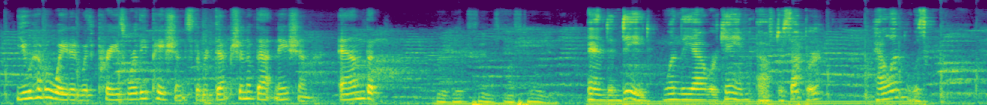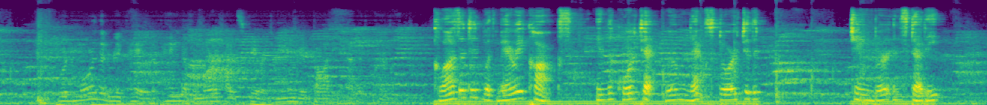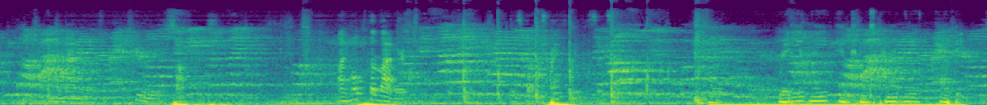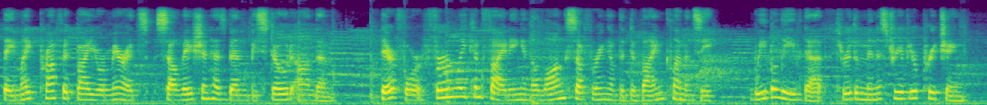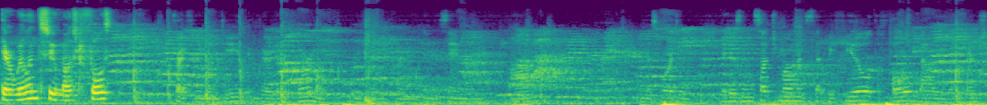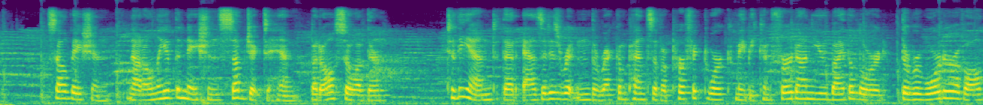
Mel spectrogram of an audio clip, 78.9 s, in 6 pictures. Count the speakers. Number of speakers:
4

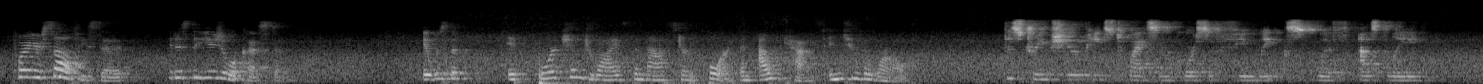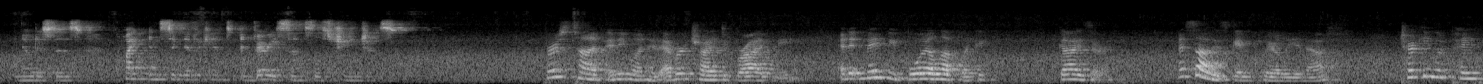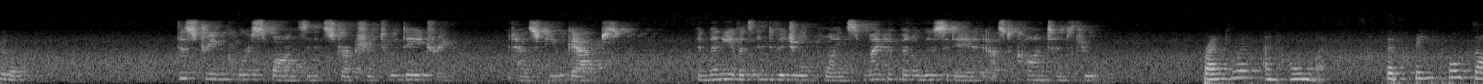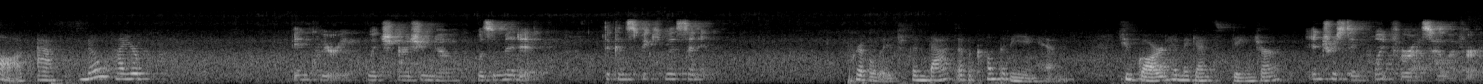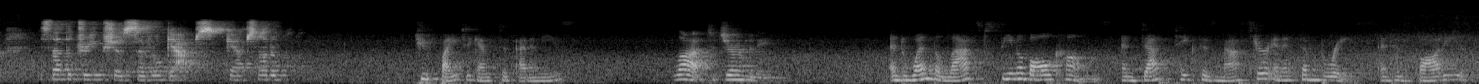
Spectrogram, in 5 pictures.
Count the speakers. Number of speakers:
3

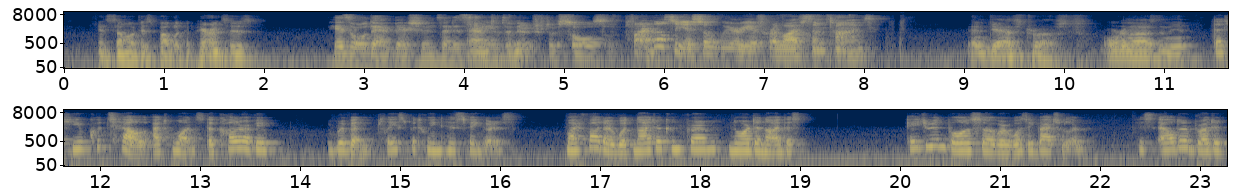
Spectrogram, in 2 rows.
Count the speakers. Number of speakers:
6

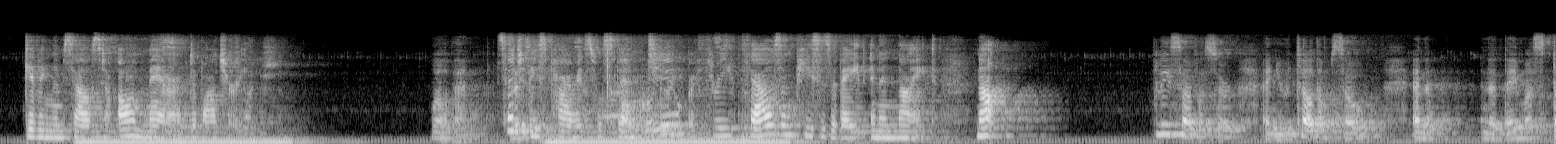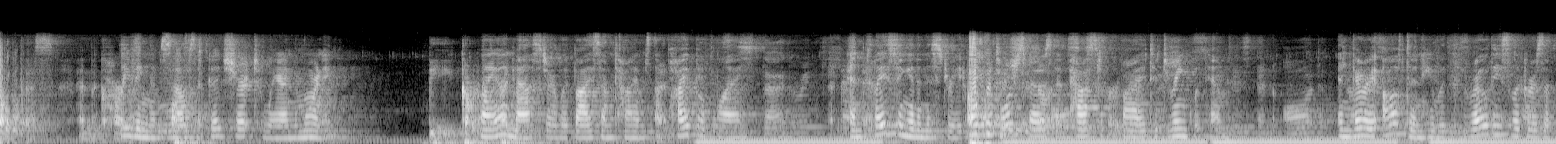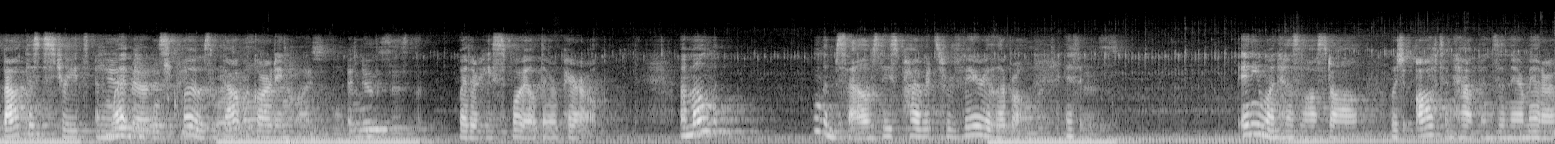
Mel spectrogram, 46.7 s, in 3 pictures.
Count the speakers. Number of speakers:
3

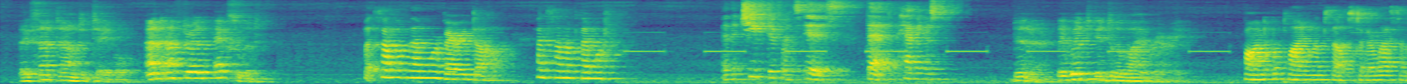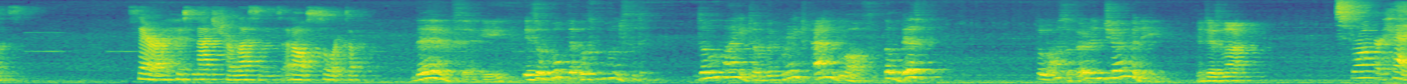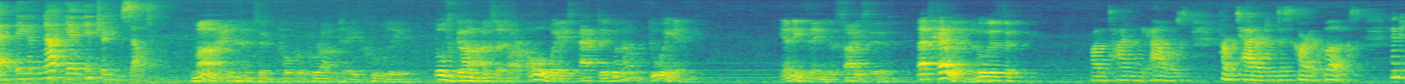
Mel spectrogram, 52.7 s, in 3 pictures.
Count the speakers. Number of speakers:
3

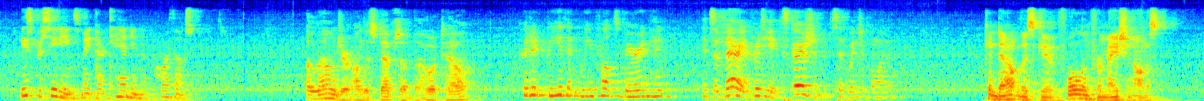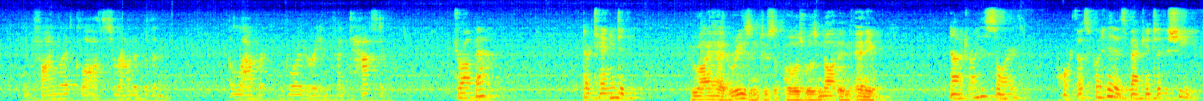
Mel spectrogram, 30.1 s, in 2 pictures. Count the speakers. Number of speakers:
6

